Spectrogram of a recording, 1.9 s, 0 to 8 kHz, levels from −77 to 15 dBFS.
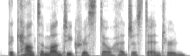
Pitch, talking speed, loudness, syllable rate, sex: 165 Hz, 250 wpm, -18 LUFS, 7.0 syllables/s, female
